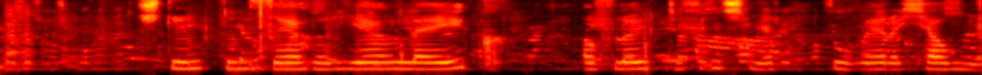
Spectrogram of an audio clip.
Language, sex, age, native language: Icelandic, female, 18-19, Icelandic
